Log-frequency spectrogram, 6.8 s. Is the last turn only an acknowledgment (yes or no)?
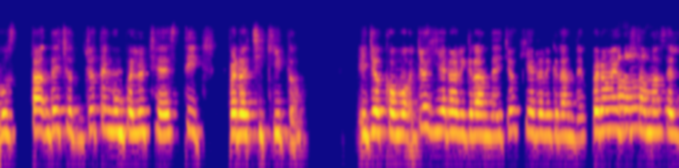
yes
